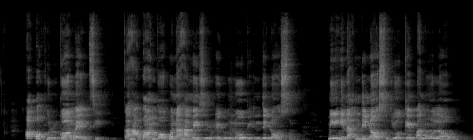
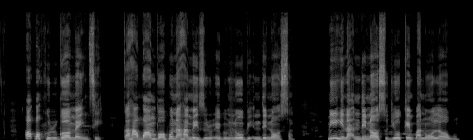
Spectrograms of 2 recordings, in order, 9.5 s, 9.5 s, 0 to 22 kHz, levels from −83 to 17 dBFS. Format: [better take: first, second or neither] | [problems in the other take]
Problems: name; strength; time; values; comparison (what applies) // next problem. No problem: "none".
second | room echo; dies away in 0.7 s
